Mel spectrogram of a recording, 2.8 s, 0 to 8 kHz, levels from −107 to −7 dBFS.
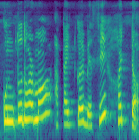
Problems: constant background noise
